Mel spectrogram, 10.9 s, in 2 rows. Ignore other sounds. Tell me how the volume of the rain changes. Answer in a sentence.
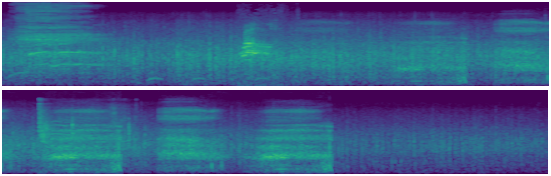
The volume of the rain goes down.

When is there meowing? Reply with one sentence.
You can hear the meowing from 2.4 to 2.9 s and from 5.8 to 6.8 s.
